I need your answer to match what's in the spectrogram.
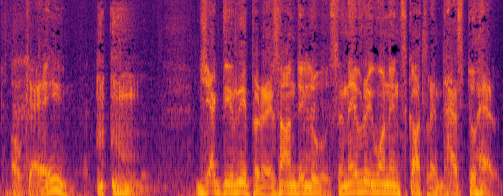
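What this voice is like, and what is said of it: Yul Brynner impression, same accent. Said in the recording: “He'd just do that accent and you'd play a guy from Asia ... Yul, in this film, I need you to be the director of the Scotland Yard.”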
